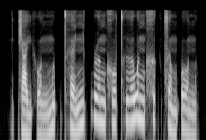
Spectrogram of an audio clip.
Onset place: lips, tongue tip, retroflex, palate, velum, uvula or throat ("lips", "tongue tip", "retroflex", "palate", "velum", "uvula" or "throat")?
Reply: palate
